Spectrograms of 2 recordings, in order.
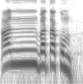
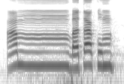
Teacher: तो छोटी सी मीम का मतलब ये है कि हम कायदा पढ़ चुके हैं कि नून साकिन के बाद बा आ जाए, नून साकिन के बाद बा आ जाए तो वहाँ पर इक़लाब होता है। इक़लाब का मतलब ये है कि उस बा को मीम के साथ बदल देते हैं और ऐसे पढ़ते हैं अम्बतकुम।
